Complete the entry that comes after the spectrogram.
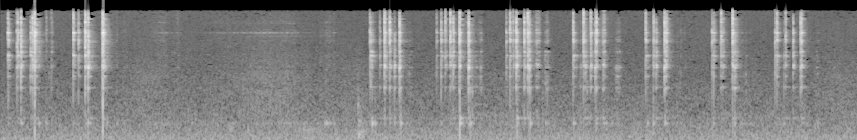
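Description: A tall, hollow, empty candle holder covered in glass mosaic tiles is held upright and tapped with long acrylic nails. Quick bursts of bright, high clicks come in clustered runs separated by a quiet pause. Each tap is sharp and dies away almost instantly with no ringing tail.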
